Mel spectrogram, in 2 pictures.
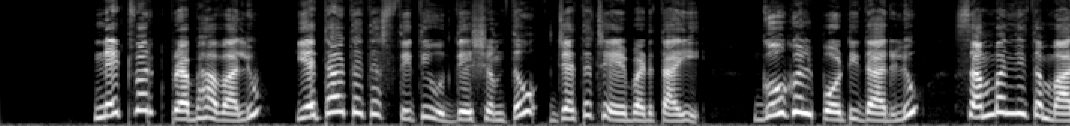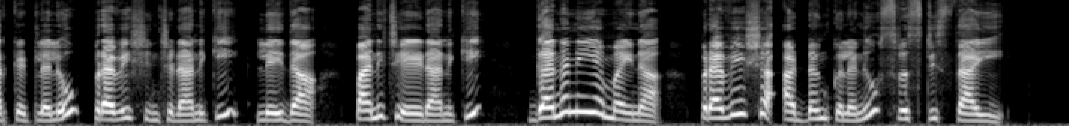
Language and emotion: Telugu, neutral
